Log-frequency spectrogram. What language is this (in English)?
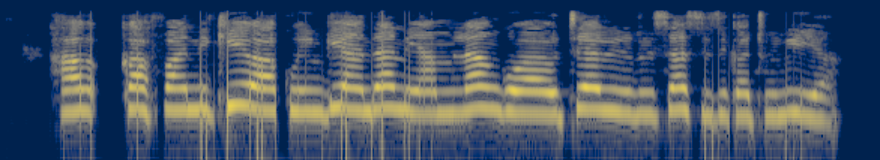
Swahili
